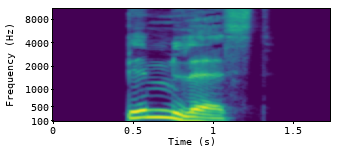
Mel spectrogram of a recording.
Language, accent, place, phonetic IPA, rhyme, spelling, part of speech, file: German, Germany, Berlin, [ˈbɪmləst], -ɪmləst, bimmlest, verb, De-bimmlest.ogg
- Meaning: second-person singular subjunctive I of bimmeln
